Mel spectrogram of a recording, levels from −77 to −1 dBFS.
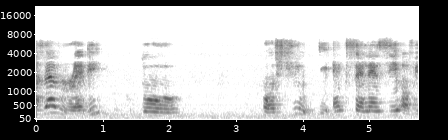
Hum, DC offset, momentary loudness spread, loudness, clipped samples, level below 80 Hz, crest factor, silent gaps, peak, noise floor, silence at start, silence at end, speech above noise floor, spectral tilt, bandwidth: none; under 0.1%; 12 LU; -33 LUFS; under 0.1%; -70 dBFS; 22 dB; none; -14 dBFS; -62 dBFS; 0 s; 0 s; 27 dB; -0.5 dB/octave; 12.5 kHz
